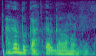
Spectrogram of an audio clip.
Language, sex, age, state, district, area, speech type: Kashmiri, male, 60+, Jammu and Kashmir, Ganderbal, urban, spontaneous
